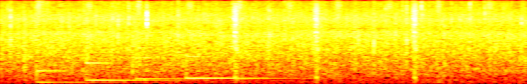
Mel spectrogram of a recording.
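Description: Blocks snap into place with soft clicks.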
